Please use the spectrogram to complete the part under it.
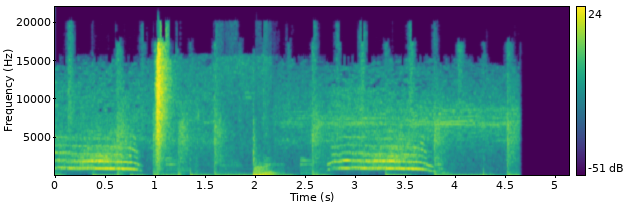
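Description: A screaming goat lets out two long, loud, wavering bleats close up, separated by a brief lower bleat and some thumping, and the sound cuts off abruptly at the end.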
